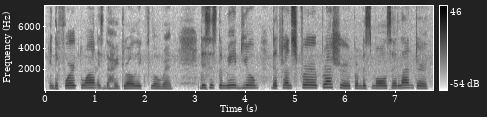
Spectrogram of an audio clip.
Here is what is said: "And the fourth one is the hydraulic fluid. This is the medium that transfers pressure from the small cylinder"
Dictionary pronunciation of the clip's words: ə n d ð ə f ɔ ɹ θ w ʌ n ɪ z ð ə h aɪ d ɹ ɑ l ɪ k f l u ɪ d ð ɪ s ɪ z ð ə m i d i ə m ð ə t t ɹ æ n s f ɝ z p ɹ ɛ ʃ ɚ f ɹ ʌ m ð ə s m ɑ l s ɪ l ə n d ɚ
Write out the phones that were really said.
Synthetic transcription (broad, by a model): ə n d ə f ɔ ɹ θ w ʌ n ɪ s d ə h aɪ d ɹ ɑ l ɪ k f l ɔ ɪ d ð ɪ s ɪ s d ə m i d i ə m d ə t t ɹ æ n s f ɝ p ɹ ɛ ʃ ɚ f ɹ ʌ m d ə s m ɑ l s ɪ l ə n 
